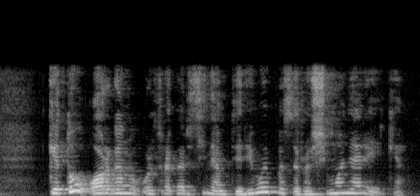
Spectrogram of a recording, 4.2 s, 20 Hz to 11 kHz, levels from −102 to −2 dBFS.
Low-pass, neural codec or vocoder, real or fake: 7.2 kHz; none; real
